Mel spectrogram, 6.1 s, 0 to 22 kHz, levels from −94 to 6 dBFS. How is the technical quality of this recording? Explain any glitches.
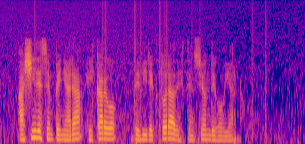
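Quality's let down by overdone noise removal running the whole way through. The denoiser's set so hard it's gating out quiet bands along with the noise, so the background drops and breaks up into twinkly specks.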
